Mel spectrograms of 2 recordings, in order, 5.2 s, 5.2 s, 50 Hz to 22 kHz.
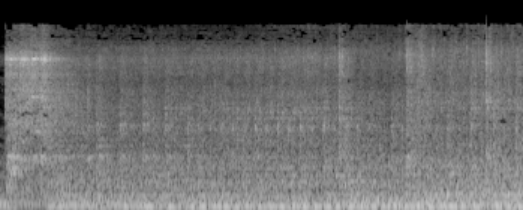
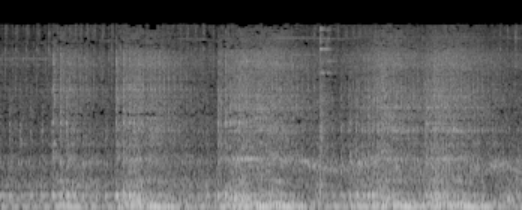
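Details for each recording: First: Yamaha FZS V3 single-cylinder bike idling with a coarse, tractor-like clatter from a loose, worn timing (cam) chain; tightening the chain adjuster bolt slightly reduces the noise, before timing chain replacement. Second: Yamaha FZS V3 single-cylinder engine after timing chain replacement and timing setting (sprocket marks aligned), head cover off: idles and revs smoothly, earlier tractor-like ticking and rattling noise is gone.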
